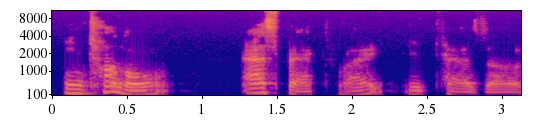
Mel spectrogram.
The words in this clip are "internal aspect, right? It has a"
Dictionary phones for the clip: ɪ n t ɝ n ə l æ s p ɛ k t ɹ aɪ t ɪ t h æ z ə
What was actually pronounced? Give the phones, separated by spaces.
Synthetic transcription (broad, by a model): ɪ n t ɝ n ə l æ s p ɛ k t ɹ aɪ t ɪ t h æ z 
